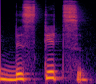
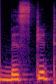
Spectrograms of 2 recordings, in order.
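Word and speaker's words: biscuit: यहाँ पर देखेंगे तो आप यू का उच्चारण नहीं हो रहा है, यहाँ पर यू का उच्चारण ऊ हो रहा है, बिस्कुट करके हो रहा है, नहीं हो रहा है, तो बिस्किट और गाइड इस तरीके से उच्चारण होगा। फिर देखें यहाँ पर गेस्ट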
